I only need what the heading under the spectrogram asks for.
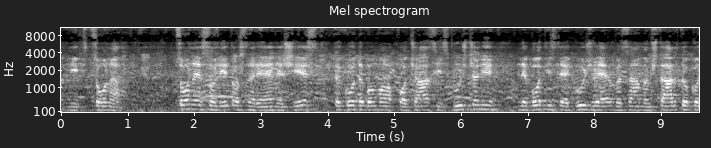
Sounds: outside, rural or natural, crowd, speech

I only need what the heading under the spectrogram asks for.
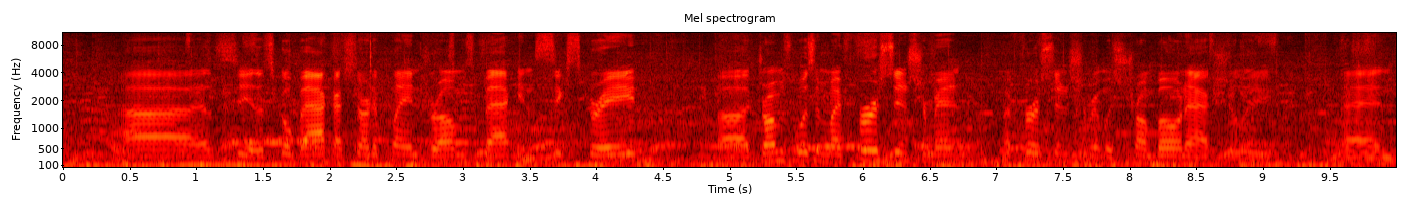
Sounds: music, speech

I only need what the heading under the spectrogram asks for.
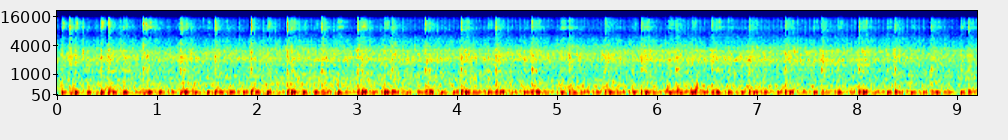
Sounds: vehicle, heavy engine (low frequency)

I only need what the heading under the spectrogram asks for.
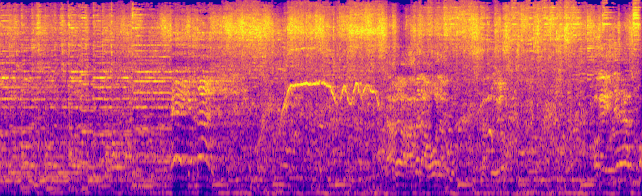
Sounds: speech, music

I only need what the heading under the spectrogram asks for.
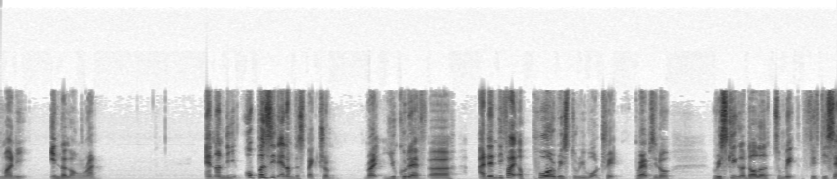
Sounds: speech

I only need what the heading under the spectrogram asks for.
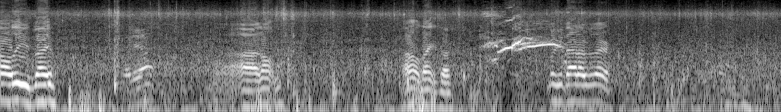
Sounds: speech, outside, rural or natural, sloshing water, slosh

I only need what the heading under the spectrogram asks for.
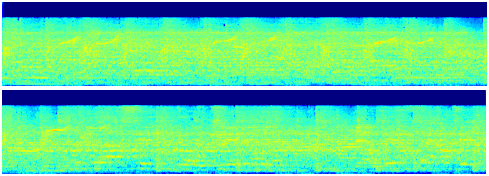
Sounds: music

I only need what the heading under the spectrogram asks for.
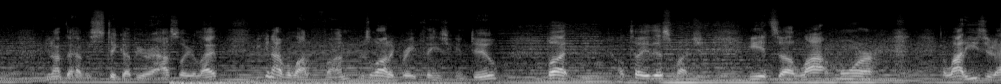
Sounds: music, speech

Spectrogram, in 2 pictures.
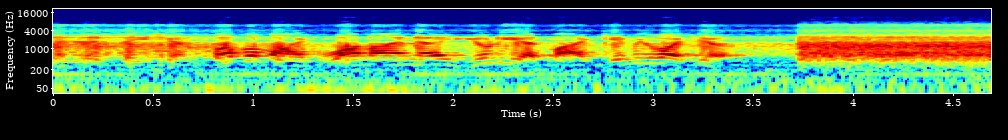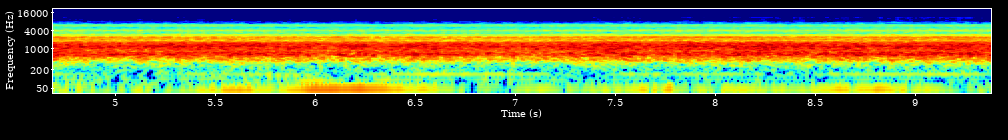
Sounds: speech, radio

